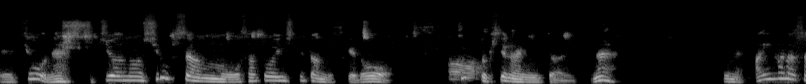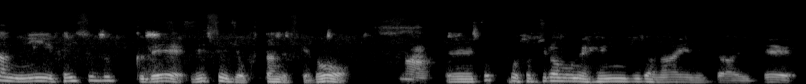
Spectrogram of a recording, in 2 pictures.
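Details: Adult male speaker; ordinary speech.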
